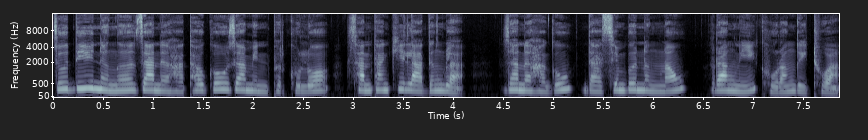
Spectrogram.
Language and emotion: Bodo, neutral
